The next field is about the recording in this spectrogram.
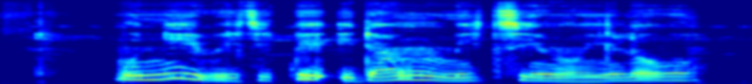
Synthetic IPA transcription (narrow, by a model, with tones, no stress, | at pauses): mo˧nĩ˦i˦˨ɾe˨ti˨˧˦k͡pe˦ʔi˦˨da˨˦w̃ɔ̃˦˨mĩ˨˦ti˦˨ɾ̃ɔ̃˨j̃ĩ˨˦lɔ˦wɔ˦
